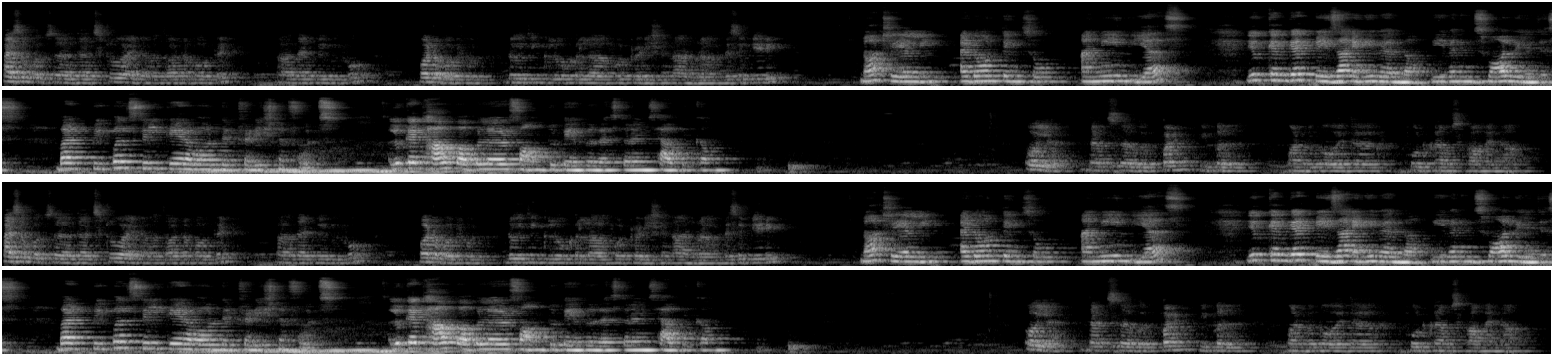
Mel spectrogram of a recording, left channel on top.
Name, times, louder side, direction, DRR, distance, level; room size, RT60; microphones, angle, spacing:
voice 1, 0.0-2.2 2.7-3.6 4.2-7.8 23.3-23.5 25.2-25.3 25.7-27.9 28.3-30.6, equal, 30° right, -5 dB, 1.7 m, -34 dB
voice 2, 8.6-10.5 10.8-11.8 12.1-15.6 16.0-22.7, equal, 15° left, -1 dB, 0.3 m, -20 dB
6.9 x 2.4 x 2.7 m, 0.71 s
head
